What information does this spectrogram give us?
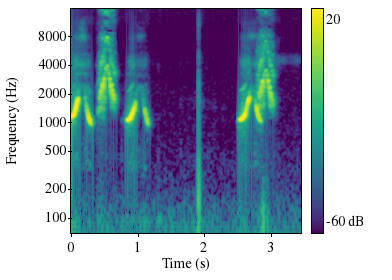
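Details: Isabel pearl cockatiel mimicking its owner's whistled 'ppoiyo' call, 1 December 2018: a run of arched whistles, a brief click, then a final double whistle after a pause.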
